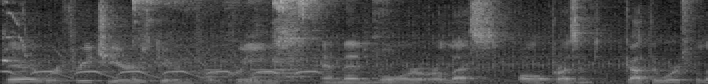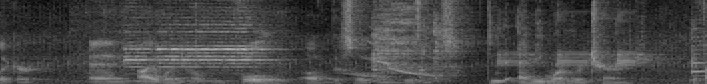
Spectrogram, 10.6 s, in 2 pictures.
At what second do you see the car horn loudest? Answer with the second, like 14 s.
7 s.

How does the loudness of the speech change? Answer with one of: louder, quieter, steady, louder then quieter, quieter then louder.
steady.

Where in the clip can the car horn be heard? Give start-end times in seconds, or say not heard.
1.4-2.8, 5.8-7.5.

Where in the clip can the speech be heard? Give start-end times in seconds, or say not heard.
0.0-10.5.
